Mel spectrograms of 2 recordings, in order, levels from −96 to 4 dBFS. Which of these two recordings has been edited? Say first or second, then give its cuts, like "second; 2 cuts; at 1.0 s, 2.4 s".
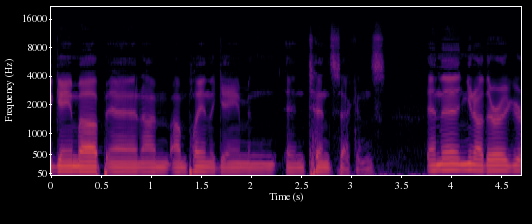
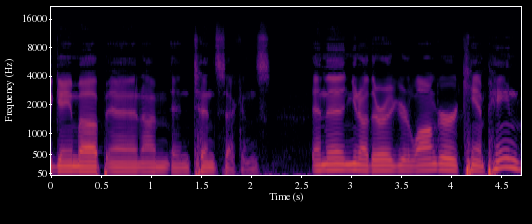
second; 1 cut; at 1.2 s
